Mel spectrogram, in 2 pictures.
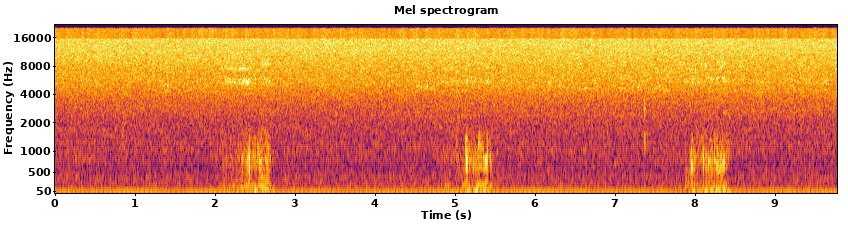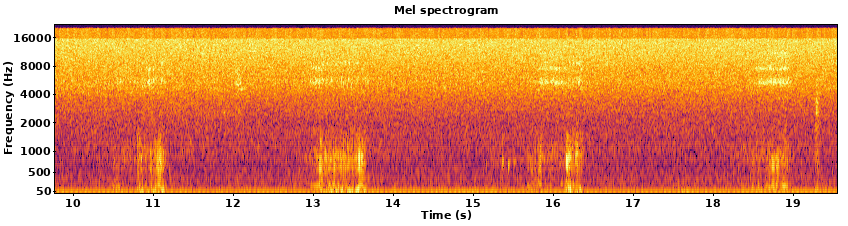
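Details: MAX, a Papillon crossed with a Japanese Chin, snores while asleep: rasping, fluttering snores roughly every two and a half to three seconds, seven in a row, with a constant low hum in the room.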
